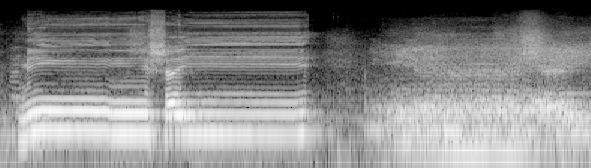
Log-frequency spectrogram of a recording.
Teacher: Jadi nunnya harus masih ada kerasa, cuma samar.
